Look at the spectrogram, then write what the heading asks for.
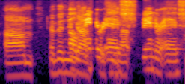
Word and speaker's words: Vander Esch: I can't pronounce his name. I forget his name. And then you got Vander Esch. Vander Esch.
